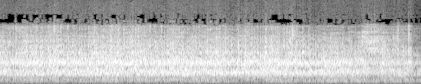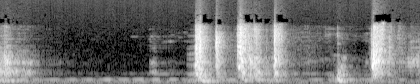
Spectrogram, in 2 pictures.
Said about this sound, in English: I am listening to the most beautiful sound in the world. I got to the airport just as the plane taxied up the strip. Single engine job. Just great.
